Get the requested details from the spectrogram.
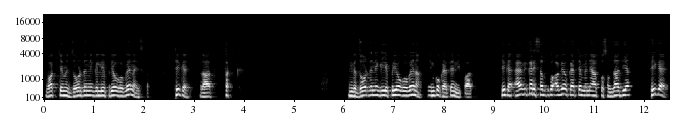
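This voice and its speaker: A man teaching an exam-prep grammar lesson, dictating slowly and repeating phrases so students can take notes, often checking in with them. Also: high voice, darkish tone, dull audio.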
